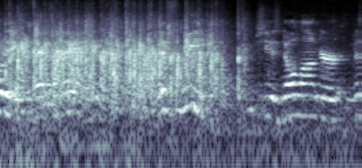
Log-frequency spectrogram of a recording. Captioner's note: audience applauding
